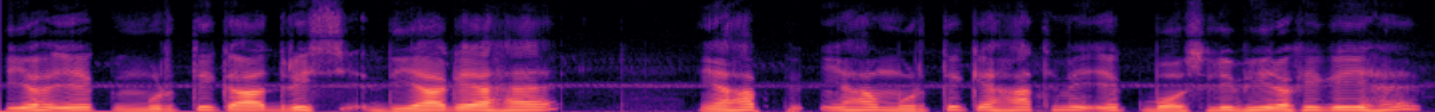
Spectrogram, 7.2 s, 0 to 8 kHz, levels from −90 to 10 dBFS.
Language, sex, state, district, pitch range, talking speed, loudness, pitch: Hindi, male, Jharkhand, Palamu, 170-195 Hz, 160 wpm, -17 LUFS, 185 Hz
